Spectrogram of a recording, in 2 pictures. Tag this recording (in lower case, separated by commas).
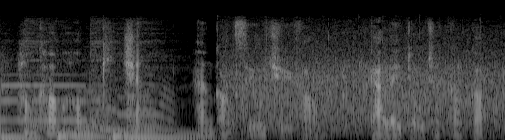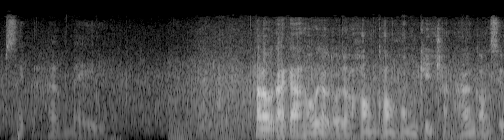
speech, music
